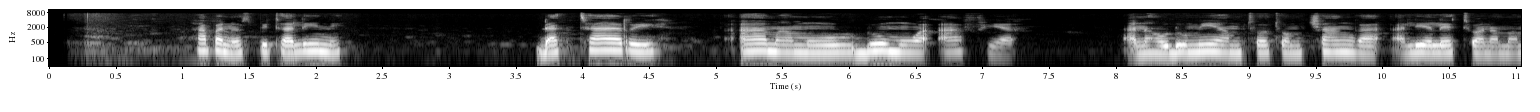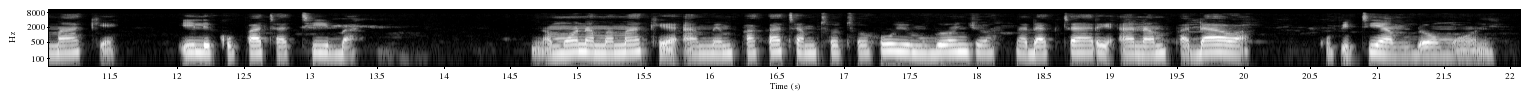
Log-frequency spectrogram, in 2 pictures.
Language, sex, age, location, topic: Swahili, female, 25-35, Nairobi, health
